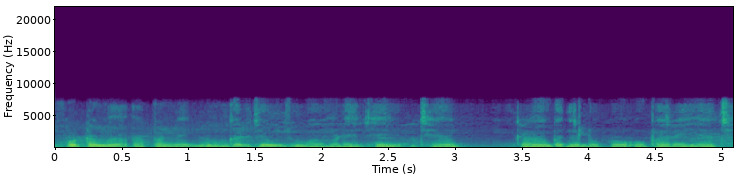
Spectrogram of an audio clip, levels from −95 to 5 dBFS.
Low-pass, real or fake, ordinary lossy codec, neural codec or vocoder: 7.2 kHz; fake; Opus, 16 kbps; vocoder, 24 kHz, 100 mel bands, Vocos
